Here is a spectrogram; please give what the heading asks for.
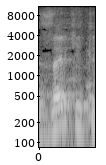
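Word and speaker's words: Xurkitree: Só que a pronúncia é Zerktree.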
